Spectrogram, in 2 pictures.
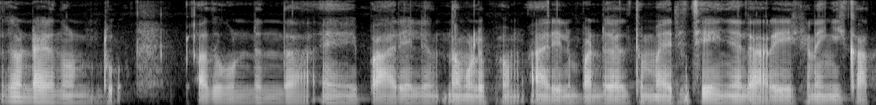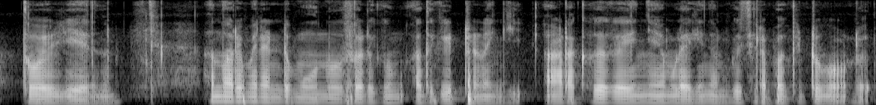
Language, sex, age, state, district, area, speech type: Malayalam, male, 18-30, Kerala, Kozhikode, urban, spontaneous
